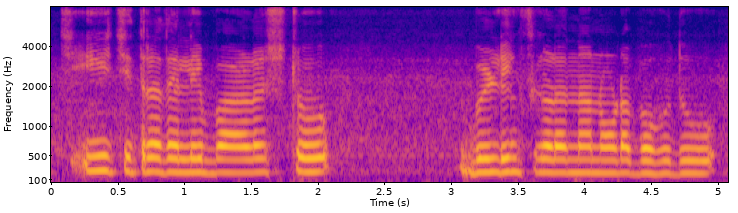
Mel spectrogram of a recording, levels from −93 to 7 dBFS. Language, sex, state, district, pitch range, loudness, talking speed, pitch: Kannada, female, Karnataka, Koppal, 220-235 Hz, -12 LUFS, 70 wpm, 225 Hz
